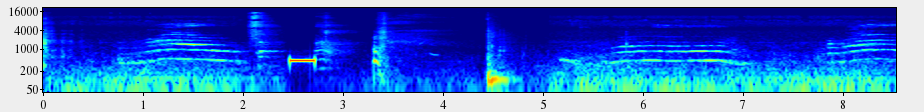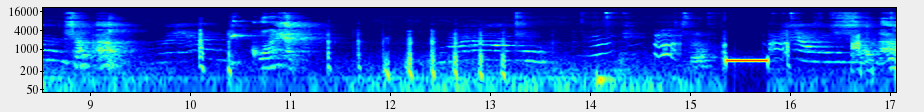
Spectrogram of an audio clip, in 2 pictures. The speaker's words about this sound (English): This parrot lives with a couple of cats. Apparently, the parrot not a big fan of the cats. This is the parrot basically telling the cats to shut up.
